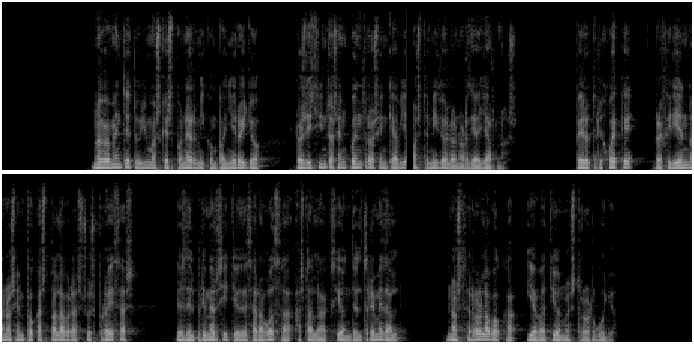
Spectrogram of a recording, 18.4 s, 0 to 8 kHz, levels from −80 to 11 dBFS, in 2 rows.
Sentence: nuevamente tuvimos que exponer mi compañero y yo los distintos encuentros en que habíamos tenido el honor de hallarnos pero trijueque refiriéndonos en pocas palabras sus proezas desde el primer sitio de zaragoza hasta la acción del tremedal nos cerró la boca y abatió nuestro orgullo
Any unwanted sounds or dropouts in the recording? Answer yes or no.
yes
